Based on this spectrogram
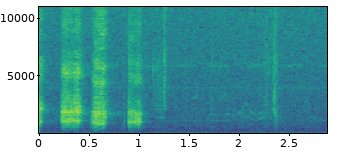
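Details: Hen decoy heard more distantly: three hoarse squawks in quick succession over faint background hiss, then a soft stray note.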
